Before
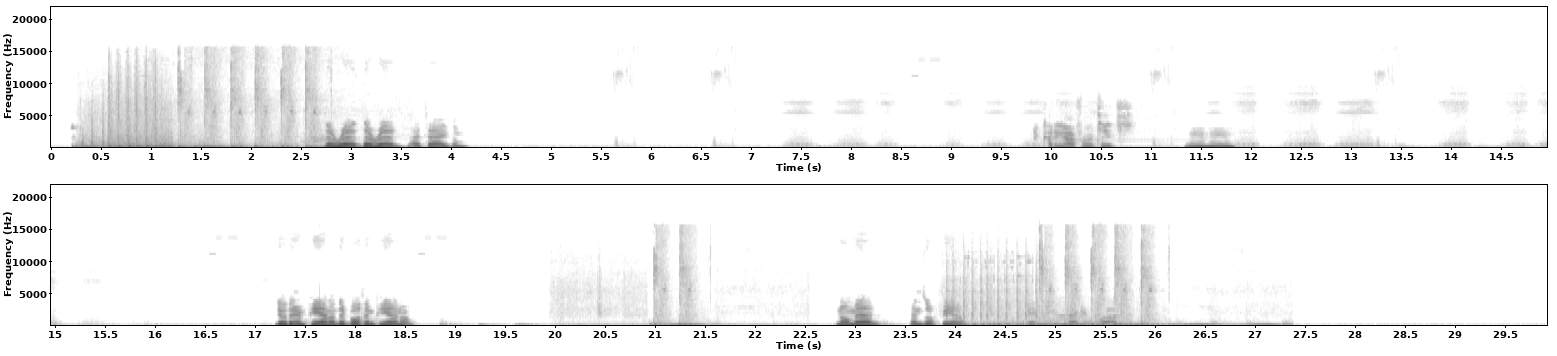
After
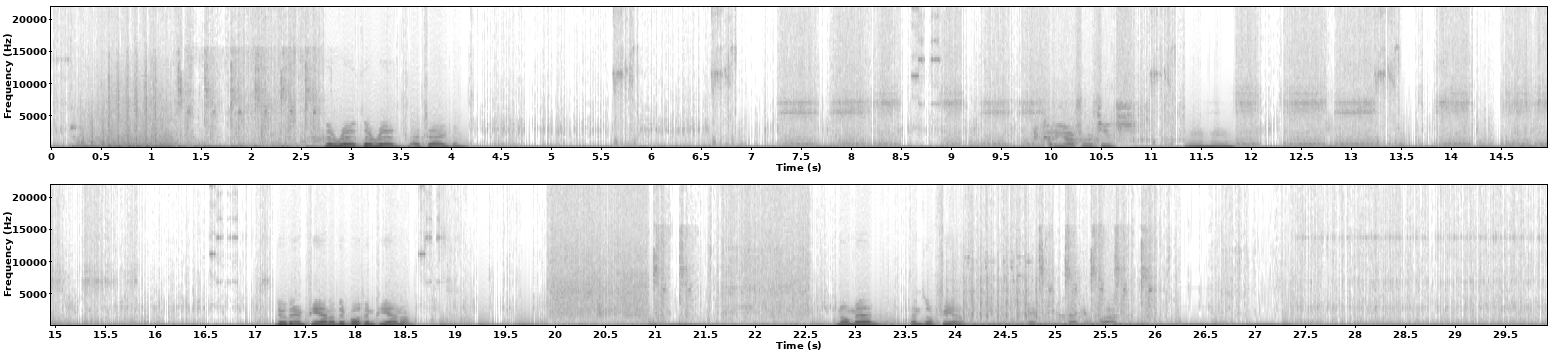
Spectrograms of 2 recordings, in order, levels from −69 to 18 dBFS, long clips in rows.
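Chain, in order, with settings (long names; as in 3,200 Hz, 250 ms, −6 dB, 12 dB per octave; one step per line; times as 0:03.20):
converter with a step at zero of −28.5 dBFS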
